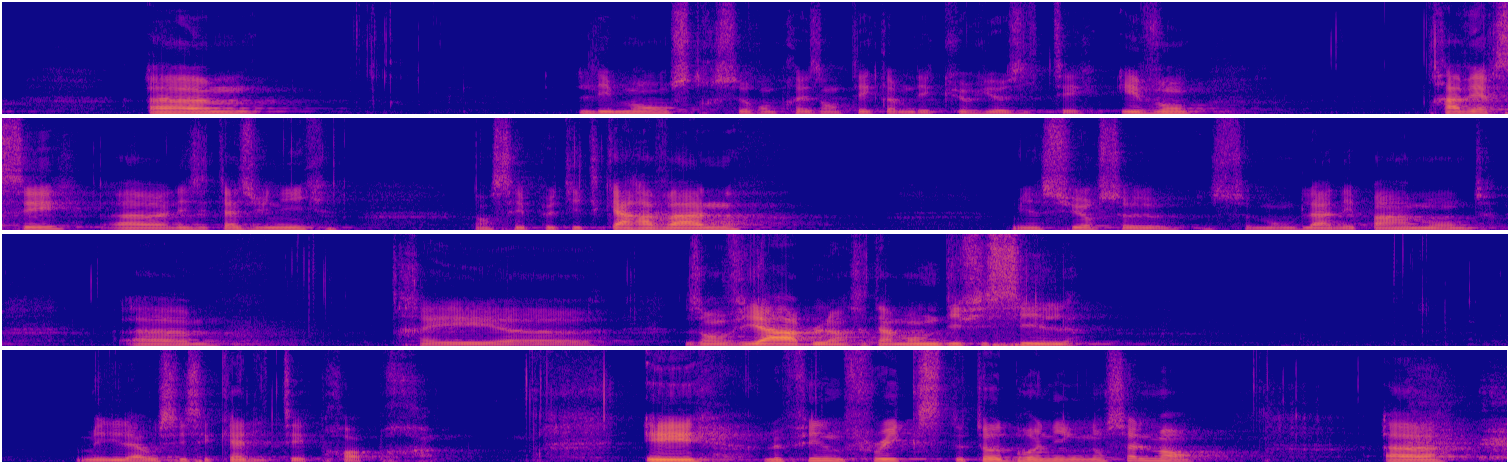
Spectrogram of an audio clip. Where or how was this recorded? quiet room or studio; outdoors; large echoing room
large echoing room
